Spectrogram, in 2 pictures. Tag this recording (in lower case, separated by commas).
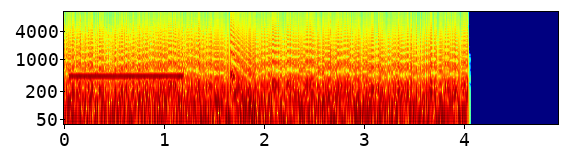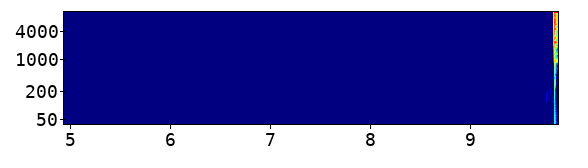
eruption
